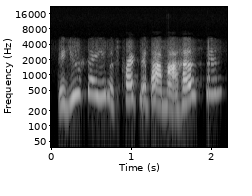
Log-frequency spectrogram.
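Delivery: high-pitched incredulous question; retold shock. Wife questioning her pregnant friend about her husband, acted in disbelief. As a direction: imitate a friend who can't believe it. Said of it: "obviously shocked".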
